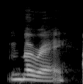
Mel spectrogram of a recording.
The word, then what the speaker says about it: Marae: Am I saying that right? May or Marie? – Marie. – I'm sorry, Marie.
